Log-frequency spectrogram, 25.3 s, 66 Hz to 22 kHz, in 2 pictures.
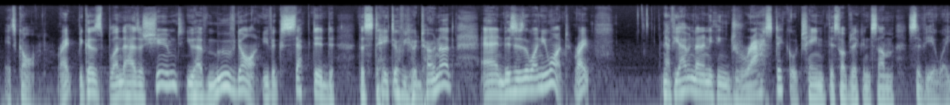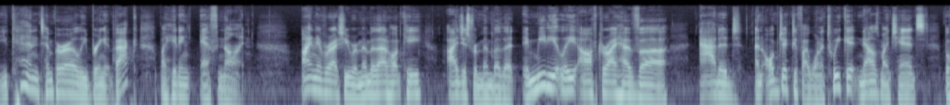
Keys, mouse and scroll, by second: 8.0 click, 14.2 F9, 18.7 x, 19.1 click, 19.2 shift+a, 20.5 click.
